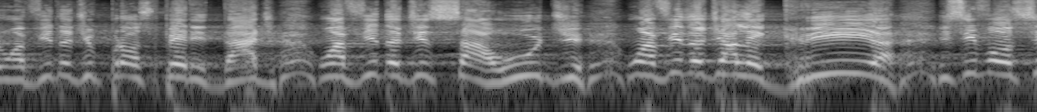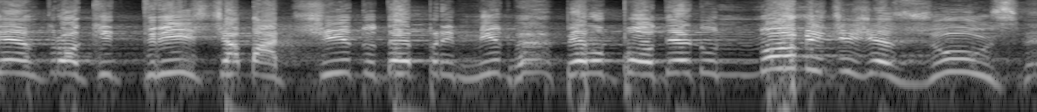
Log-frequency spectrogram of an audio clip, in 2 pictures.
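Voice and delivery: loud, rising sermon declaration, words driven hard; full-force preaching. Acted. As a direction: preach it to the whole congregation, building to a roar.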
